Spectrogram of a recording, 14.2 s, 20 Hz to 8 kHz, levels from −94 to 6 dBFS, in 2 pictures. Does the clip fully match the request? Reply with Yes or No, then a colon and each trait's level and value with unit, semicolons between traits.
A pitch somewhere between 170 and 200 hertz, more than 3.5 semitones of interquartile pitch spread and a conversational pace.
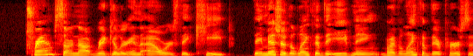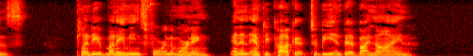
Yes: high, 190 Hz; average, 4.3 semitones; average, 170 wpm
